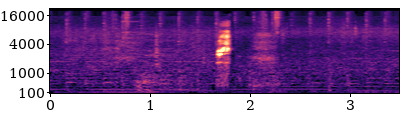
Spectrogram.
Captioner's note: whistles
